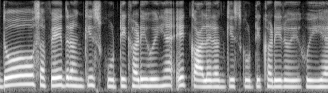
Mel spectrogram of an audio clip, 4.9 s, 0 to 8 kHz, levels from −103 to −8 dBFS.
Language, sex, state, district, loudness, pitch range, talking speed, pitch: Hindi, female, Delhi, New Delhi, -14 LUFS, 210-245 Hz, 195 wpm, 225 Hz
